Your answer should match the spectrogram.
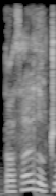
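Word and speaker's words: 獺祭: 我们这期就应景说说酒的故事，聊聊日本的清酒品牌大塞。打塞的中文或者是说它的汉字写作是塔记，它在日文读音呢就是刚刚说到的打塞。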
